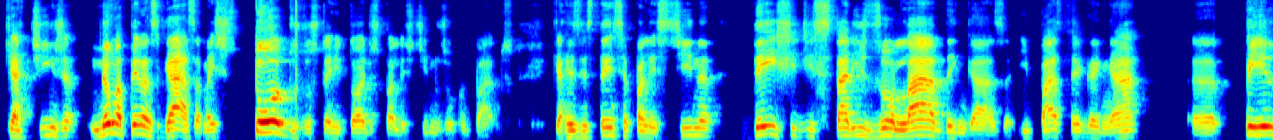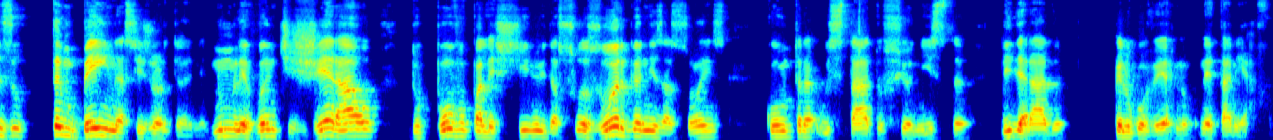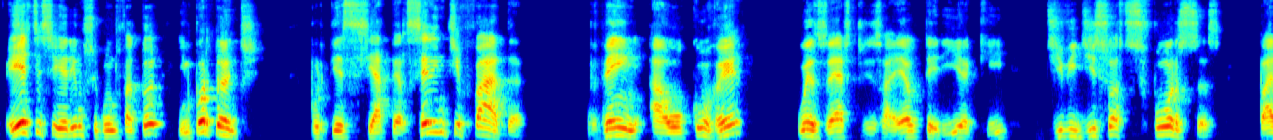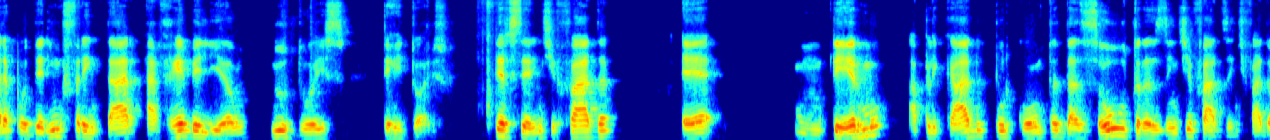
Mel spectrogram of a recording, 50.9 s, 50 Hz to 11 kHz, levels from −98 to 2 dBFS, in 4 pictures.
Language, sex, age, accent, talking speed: Portuguese, male, 50-69, Brazilian, 105 wpm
